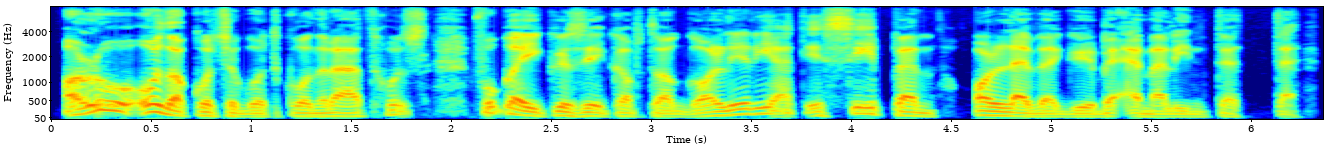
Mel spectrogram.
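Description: A man reads a storybook aloud in a lowish voice, putting lively expression into each sentence. His delivery is animated, with pitch moving freely. The recording is dry and close, with no room sound. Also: gravelly, no room sound. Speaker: narrator. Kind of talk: storybook reading.

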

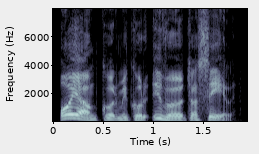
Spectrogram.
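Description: A man's voice: no echo, studio quality. A man voicing an earnest, know-it-all little girl in an audiobook reading. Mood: explaining. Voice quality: high, lively, explaining.

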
